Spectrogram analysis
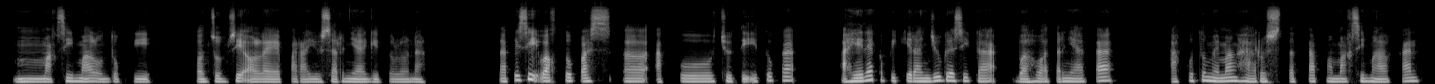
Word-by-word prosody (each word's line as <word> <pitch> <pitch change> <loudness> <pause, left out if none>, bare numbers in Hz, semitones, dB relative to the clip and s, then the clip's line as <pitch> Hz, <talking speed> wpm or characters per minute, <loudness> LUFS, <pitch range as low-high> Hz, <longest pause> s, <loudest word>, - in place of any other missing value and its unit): mmm, 130 0 +2
maksimal 140 +1 +1
untuk 125 0 -5
dikonsumsi 125 +2 -1
oleh 125 -1 +2
para 120 -2 -4
user-nya 125 +1 +2
gitu 120 0 -5
loh. 120 +1 -2
Nah 120 -1 -2 0.7
tapi 140 +9 -1
sih 215 -2 +4
waktu 155 +1 +2
pas, 145 -1 +2 0.2
eee, 140 0 +1
aku 135 +1 -1
cuti 145 0 -2
itu 180 +4 -6
Kak, 180 0 -2 0.4
akhirnya 150 +10 +4
kepikiran 155 -4 0
juga 180 +1 +3
sih 160 -1 0
Kak 135 0 0 0.2
bahwa 130 0 0
ternyata 140 +6 0 0.6
aku 135 +5 -5
tuh 185 - -1
memang 160 +1 +3
harus 135 -3 +2
tetap 140 +1 -5
memaksimalkan 135 +2 -1
135 Hz, 135 wpm, -25 LUFS, 125-150 Hz, 0.7 s, sih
